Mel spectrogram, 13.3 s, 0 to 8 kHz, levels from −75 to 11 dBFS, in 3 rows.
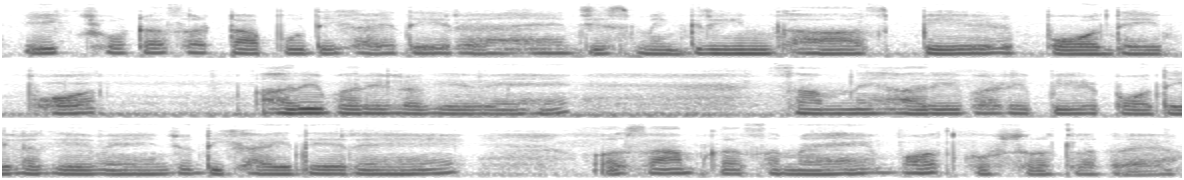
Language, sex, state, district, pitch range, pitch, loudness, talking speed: Hindi, female, Uttar Pradesh, Jyotiba Phule Nagar, 160-180 Hz, 170 Hz, -28 LUFS, 190 wpm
